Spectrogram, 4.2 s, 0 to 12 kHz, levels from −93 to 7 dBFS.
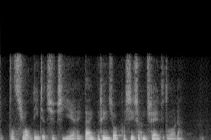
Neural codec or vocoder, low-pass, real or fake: codec, 16 kHz, 0.5 kbps, FunCodec, trained on Chinese and English, 25 frames a second; 7.2 kHz; fake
